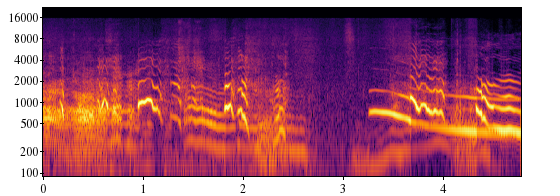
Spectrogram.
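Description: Wolves howl in chorus, long gliding tones overlapping with yips and wavering, falling wails.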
